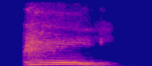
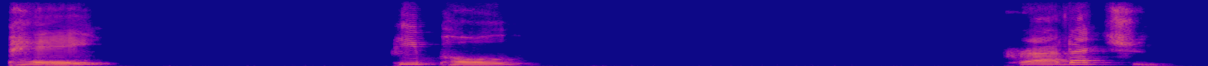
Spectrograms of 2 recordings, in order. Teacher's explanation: only air passes through the mouth and it is pronounced with the lips closing hmm this means that we need to press our lips together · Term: P sound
